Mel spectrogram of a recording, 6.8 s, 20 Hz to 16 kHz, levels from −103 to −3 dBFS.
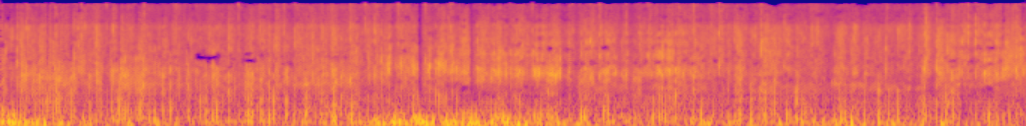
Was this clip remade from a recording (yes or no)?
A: yes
